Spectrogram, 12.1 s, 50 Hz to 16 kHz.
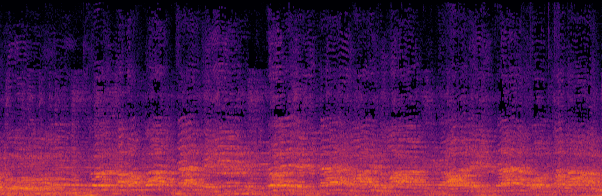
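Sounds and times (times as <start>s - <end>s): background music: 0.0s - 12.0s
children singing loudly: 0.0s - 12.0s.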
